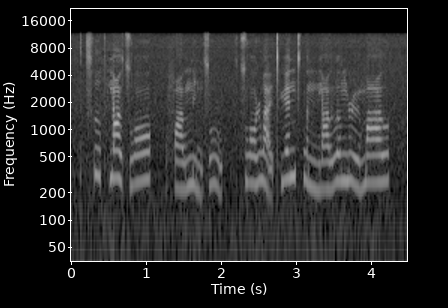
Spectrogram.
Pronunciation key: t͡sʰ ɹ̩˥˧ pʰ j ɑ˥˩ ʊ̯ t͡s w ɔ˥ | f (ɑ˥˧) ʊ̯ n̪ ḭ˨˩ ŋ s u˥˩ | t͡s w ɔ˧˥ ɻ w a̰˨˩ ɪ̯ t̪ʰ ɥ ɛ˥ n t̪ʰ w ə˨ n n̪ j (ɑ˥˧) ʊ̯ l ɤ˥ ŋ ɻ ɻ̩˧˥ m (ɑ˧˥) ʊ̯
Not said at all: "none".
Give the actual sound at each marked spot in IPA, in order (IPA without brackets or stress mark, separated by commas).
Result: ɑ˧˥, ɑ˧˥, ɑ˥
